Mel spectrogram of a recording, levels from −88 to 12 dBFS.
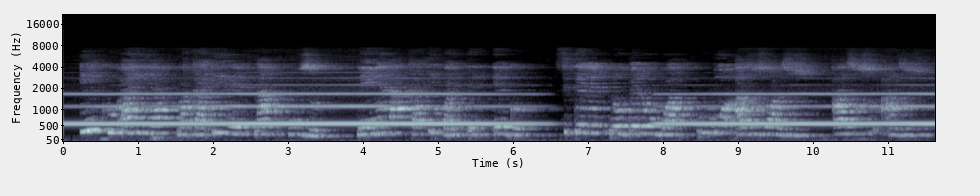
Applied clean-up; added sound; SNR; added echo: none; Wind instrument, woodwind instrument; -2 dB; reverberation time 1.1 s.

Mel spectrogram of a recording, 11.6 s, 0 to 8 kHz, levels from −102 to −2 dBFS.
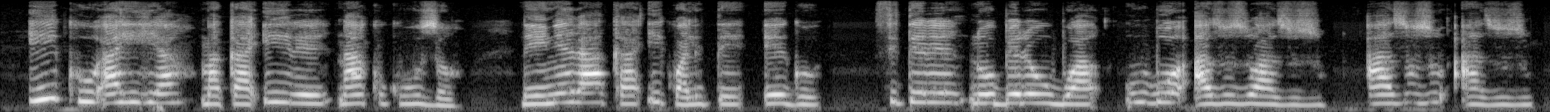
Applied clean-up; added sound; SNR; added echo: none; none; none; none.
